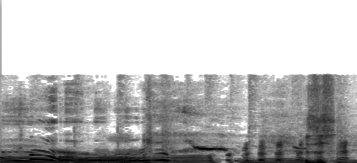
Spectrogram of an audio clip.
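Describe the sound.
A voice stretches out long, warbling, pitch-sliding moans in imitation of a whale call, like Dory speaking whale in Finding Nemo, loud, then breaks into shorter, choppier vocal sounds.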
